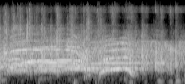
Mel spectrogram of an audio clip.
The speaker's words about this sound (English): Please stand and give a big round of applause for Jacob and Jamie Fitzgerald.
